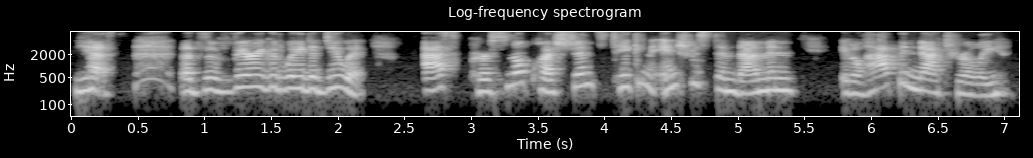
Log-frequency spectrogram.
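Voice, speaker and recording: Woman playing high-voiced, gentle, halting mentor, dry recording. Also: expressive, dry recording. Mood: gentle, reassuring. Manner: halting, reassuring. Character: gentle, encouraging female mentor on a space station, easily flustered. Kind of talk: audio drama acting.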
